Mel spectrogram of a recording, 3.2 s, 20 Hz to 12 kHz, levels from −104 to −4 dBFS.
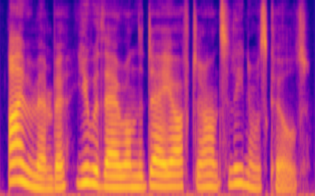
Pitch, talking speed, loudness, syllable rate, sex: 215 Hz, 245 wpm, -19 LUFS, 7.3 syllables/s, female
